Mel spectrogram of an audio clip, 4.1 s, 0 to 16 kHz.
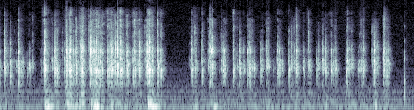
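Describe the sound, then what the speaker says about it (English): Rapid, uneven keystrokes clatter on a computer keyboard, picked up by a Shure MV6 USB microphone, pausing briefly in the middle before the typing resumes at a quick pace. "it still picks up keyboard noise pretty good"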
